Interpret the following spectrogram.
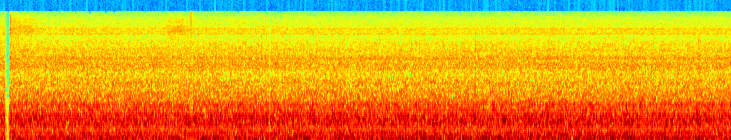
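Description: Steady road and tyre noise heard inside a car cruising at motorway speed, with a brief dropout at the very start.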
